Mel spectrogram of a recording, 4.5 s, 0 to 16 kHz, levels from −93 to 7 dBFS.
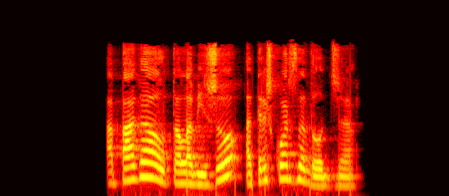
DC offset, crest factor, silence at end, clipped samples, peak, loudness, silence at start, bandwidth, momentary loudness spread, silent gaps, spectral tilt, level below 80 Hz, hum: under 0.1%; 18 dB; 0.95 s; under 0.1%; -2 dBFS; -19 LUFS; 1.05 s; 8.2 kHz; 13 LU; none; -3.5 dB/octave; -60 dBFS; none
